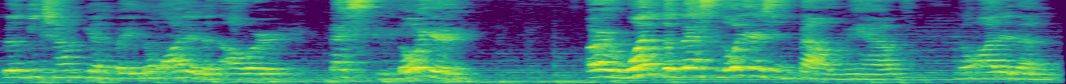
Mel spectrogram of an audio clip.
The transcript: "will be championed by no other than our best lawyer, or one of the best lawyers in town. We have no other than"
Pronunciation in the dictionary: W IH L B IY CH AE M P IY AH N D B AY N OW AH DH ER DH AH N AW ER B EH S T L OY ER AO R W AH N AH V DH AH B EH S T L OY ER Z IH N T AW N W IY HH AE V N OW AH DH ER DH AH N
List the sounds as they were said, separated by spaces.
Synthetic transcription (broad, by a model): W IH L B IY CH AE M P IY AH N D B AY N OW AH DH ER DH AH N AW ER B EH S T L OY ER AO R W AH N AH V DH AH B EH S T L OY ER S IH N T AW N W IY HH AE V N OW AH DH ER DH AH N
